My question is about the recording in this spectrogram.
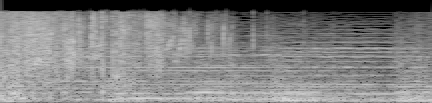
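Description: A sudden burst of cracking and breaking sounds from a fight-scene sound effect, loudest in the first half second and thinning into scattered cracks over the next second, over dramatic background music.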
